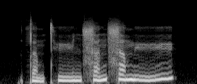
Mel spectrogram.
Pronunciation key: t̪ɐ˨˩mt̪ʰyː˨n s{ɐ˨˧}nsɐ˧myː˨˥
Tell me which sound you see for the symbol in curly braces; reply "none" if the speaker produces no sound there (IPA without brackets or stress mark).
ɐ˨˥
